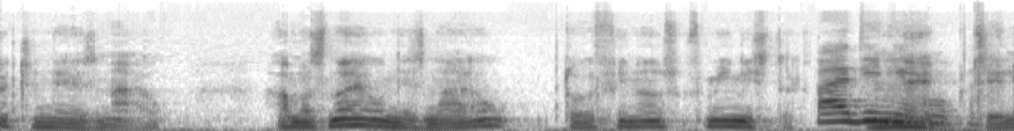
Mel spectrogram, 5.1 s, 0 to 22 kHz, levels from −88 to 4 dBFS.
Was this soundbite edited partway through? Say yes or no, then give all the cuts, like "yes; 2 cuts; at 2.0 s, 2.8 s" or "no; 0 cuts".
yes; 1 cut; at 4.0 s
